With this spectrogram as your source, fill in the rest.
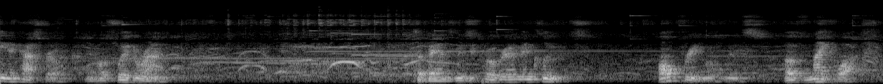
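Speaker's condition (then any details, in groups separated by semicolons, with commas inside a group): No condition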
